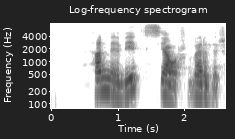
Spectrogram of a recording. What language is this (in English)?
Icelandic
